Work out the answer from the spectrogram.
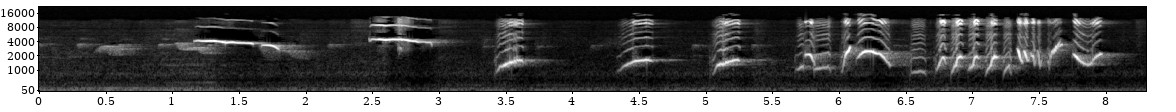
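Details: White-rumped shama singing in many voices. High thin whistles open the phrase, then swooping rising notes repeat about once a second. These build into a fast, tumbling run of varied whistles and chirps.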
